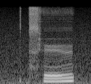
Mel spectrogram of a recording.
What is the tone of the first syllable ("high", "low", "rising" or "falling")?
rising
